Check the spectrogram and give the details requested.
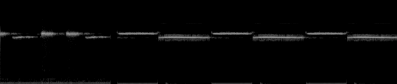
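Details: Canary song: clear, pure whistled notes alternating between two close pitches, each held about half a second in a slow, steady see-saw tour, with faint low hum early on.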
